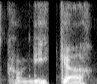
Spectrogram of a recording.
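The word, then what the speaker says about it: Conecuh: Commissioner Bockwinkel says the proper pronunciation is Konica.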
